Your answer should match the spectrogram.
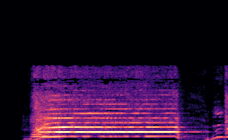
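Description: Music: a flute-like wind instrument holds one long high note. It slides up into the note at the start and drops off near the end.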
